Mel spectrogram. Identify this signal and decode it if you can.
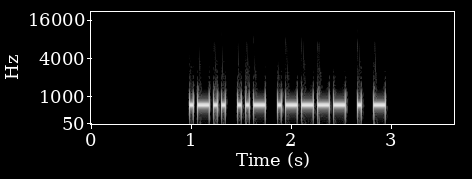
Morse code, heard as a keyed tone, about 30 wpm, 700 Hz. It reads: LU1ET
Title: DXCC-100 Call Signs - 5 Characters - 30wpm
